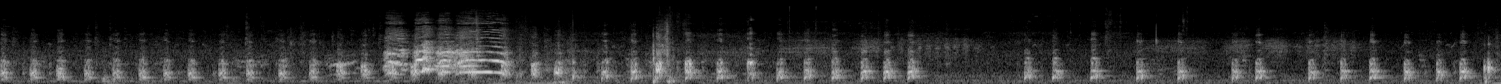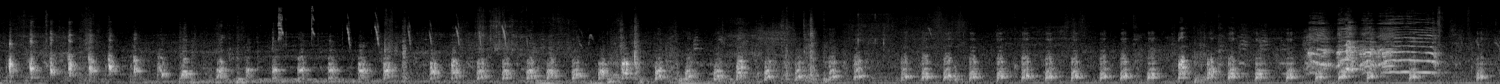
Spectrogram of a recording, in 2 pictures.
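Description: Broody hen clucking in a rapid, steady run of about three to four clucks a second, with a louder drawn-out call twice, about four seconds in and near the end.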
